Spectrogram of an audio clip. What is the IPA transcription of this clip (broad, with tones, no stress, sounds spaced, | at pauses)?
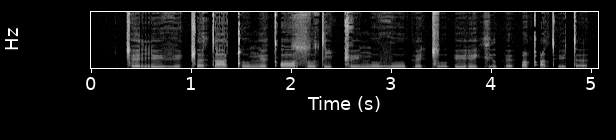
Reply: ǀ ʏ˧ r y˨ v y˨ ǁ ə˨ t a˨ ǃ u˨ ŋ ʏ˦˨ kʼ ɔ˦ s u˧ t i˨˦ ǁ y˨ ŋ u˨˦ v uː˧ p ʏ˧ ǀ ṵ˨ ʔ y˦ ɾ y˦ kʲ ṵ˧ p ʏ˨ p ə˨˦ qʼ ə˨ tʼ y˨ t ə̰˨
